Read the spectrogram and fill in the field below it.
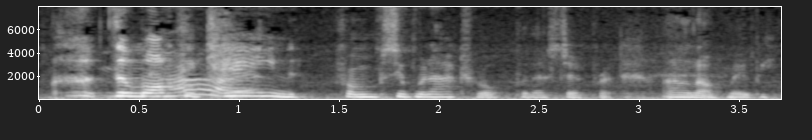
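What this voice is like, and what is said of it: British-sounding, can't pronounce R's. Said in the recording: “my voice sounds really stupid on a recording, ... sound British ... Many people think I'm hanging out with a British person. She has a speech impediment where she can't pronounce her R's. ... I also stutter.”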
